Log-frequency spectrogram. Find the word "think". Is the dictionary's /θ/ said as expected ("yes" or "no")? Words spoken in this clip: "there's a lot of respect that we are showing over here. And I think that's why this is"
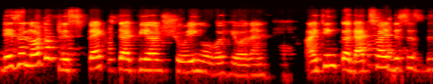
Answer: no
